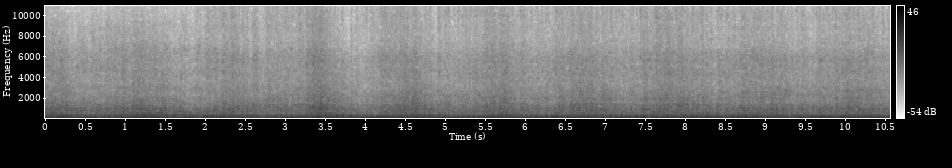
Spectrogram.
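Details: Wagon project car first run after lean condition traced to manifold leak, temporarily sealed with painters tape on back of manifold: loud, steady engine note running evenly without stumbles or hunting; running properly.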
